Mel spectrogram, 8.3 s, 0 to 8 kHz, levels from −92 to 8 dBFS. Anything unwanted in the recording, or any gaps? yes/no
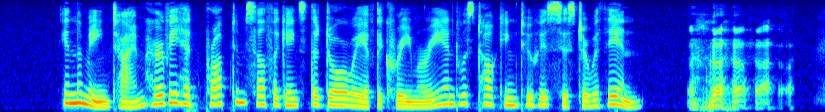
yes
